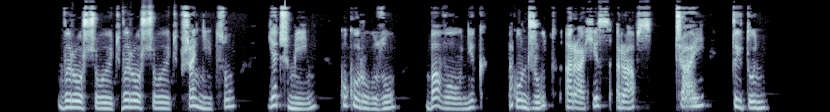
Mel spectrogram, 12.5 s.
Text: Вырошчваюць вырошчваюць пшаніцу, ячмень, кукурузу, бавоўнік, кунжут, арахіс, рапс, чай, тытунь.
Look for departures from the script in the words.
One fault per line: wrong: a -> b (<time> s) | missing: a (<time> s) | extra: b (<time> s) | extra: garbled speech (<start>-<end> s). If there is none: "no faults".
no faults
